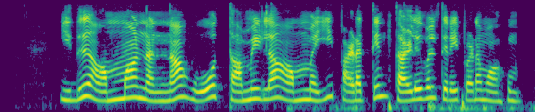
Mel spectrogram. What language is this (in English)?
Tamil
